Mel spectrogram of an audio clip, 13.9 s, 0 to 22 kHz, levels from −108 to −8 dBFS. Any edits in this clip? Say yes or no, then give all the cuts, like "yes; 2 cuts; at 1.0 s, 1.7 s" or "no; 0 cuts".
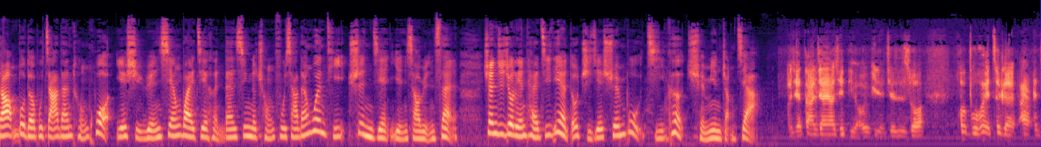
no; 0 cuts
